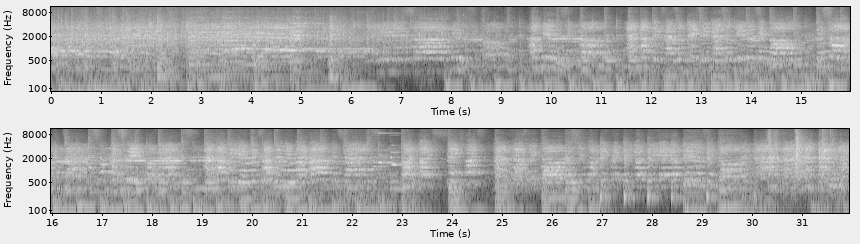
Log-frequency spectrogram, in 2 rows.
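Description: A large mixed choir singing an upbeat show tune over a backing track with a steady beat and bass line. The sound dips briefly about 24 seconds in.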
